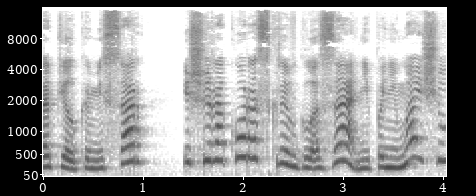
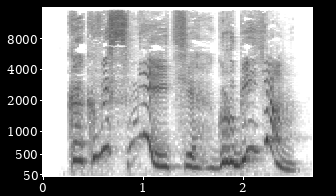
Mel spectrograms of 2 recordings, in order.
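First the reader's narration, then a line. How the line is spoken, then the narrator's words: Screeched. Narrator (Russian): завизжала задержанная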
